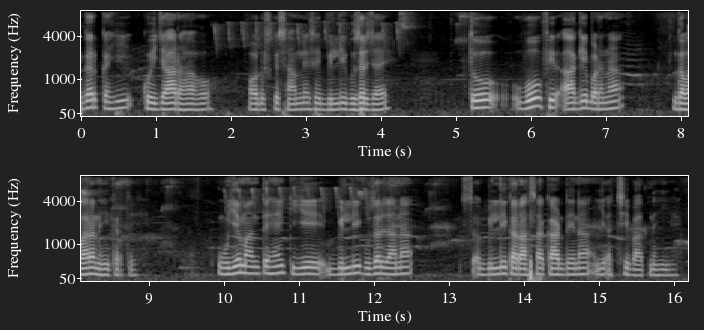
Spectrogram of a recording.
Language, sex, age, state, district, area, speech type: Urdu, male, 30-45, Uttar Pradesh, Azamgarh, rural, spontaneous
